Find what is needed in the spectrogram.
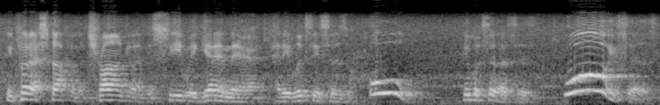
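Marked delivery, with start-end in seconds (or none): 3.7-4.2 high, loud impressed ooh; a squeal of delighted surprise; taxi driver's ooh. Retold or imitated. Taxi driver marvelling at the boys: high ooh. 5.7-6.2 high, loud impressed ooh; a squeal of delighted surprise; taxi driver's ooh. Retold or imitated. Taxi driver marvelling at the boys: high ooh.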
